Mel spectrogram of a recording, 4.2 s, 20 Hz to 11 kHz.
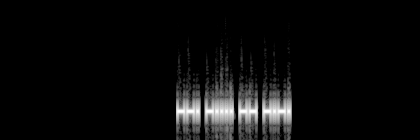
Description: Morse code, heard as a keyed tone, about 53 wpm, 700 Hz. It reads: G6MC
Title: DXCC-100 Call Signs - 4 Characters - 50wpm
